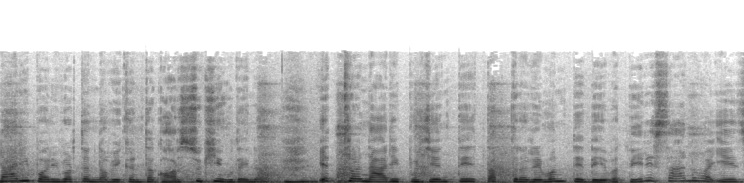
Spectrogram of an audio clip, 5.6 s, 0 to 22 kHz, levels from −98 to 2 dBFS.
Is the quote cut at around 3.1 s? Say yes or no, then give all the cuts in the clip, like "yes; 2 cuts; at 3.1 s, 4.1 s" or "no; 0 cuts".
no; 1 cut; at 4.7 s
